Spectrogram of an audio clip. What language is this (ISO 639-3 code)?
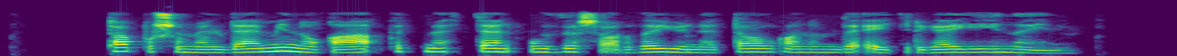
bak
